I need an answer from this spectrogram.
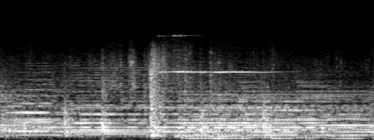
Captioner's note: door closing, bell chiming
